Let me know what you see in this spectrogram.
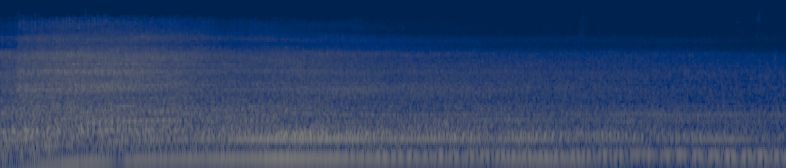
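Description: Diesel railcar passenger train pulling out along the platform: wheel-on-rail noise over the steady hum of its diesel engine. It is loudest in the first few seconds and slowly fades as the train moves away.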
